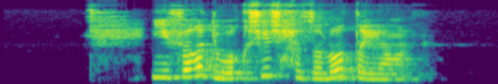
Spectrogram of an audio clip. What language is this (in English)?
Kabyle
